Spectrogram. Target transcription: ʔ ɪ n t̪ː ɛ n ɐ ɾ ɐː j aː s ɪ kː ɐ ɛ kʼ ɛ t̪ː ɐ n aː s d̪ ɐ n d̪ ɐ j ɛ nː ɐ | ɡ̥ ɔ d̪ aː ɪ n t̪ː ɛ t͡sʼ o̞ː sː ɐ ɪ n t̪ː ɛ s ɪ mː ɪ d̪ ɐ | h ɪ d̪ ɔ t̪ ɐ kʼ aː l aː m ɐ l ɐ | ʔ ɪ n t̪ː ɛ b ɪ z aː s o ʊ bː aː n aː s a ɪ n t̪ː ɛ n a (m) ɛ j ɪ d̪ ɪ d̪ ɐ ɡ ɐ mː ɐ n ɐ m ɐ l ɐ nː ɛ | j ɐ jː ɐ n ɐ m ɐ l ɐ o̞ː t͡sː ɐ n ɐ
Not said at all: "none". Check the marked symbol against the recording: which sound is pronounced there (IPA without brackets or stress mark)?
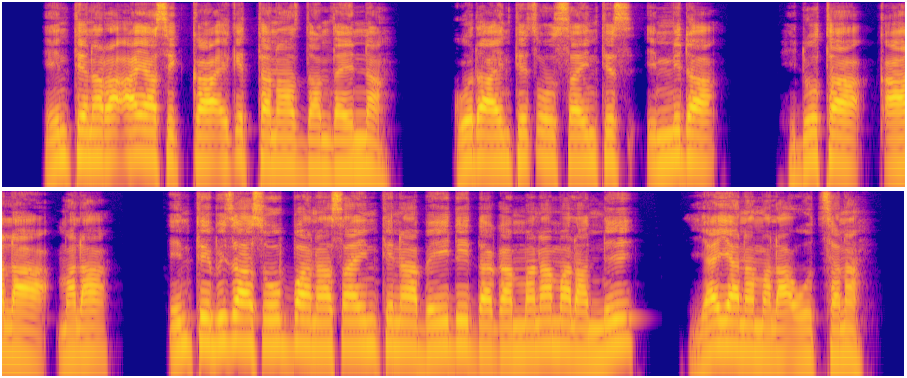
b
